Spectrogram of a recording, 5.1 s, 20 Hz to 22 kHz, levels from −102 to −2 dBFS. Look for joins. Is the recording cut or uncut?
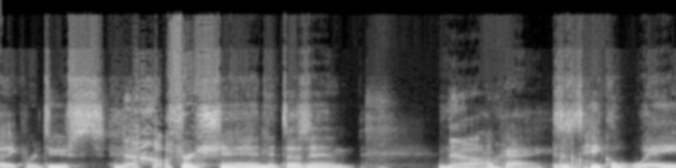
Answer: cut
